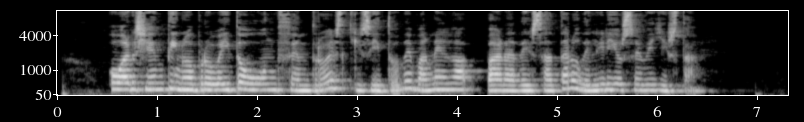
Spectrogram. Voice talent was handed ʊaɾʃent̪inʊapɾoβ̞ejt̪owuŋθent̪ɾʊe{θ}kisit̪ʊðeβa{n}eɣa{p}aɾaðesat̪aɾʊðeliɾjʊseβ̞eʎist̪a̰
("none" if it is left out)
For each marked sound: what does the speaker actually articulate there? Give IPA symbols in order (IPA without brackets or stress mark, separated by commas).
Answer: s, n, p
